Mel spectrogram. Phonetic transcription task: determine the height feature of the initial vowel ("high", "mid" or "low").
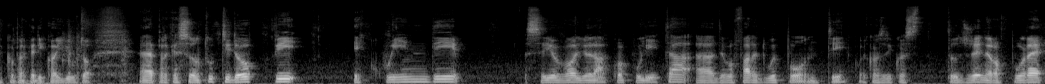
mid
